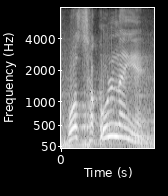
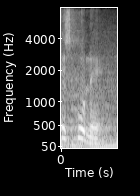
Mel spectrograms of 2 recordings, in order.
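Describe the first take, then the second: First: स्कूल said with an added vowel, सकूल; wrong form with extra vowel; wrong pronunciation. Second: स्कूल said with a leading इ, इस्कूल; the accepted स्कूल with a short i- onset; correct pronunciation. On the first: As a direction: split the cluster, सकूल. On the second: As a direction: correct form for the class. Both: Shown as a demonstration.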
